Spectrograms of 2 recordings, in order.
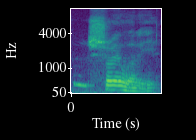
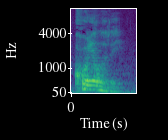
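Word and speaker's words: Coilarigh: It's no spelt soilery. It's C-O-I-L. A-R-I-G-H. Soilery. It's coilery. But it's hard. C is always pronounced in Gaelic hard.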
